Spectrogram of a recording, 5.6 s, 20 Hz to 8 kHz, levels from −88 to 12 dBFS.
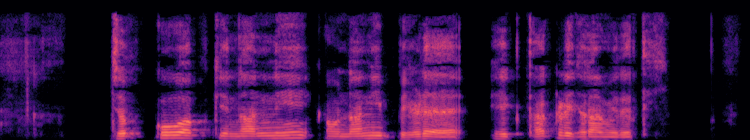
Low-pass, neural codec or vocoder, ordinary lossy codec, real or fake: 7.2 kHz; codec, 16 kHz, 16 kbps, FreqCodec, smaller model; MP3, 64 kbps; fake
